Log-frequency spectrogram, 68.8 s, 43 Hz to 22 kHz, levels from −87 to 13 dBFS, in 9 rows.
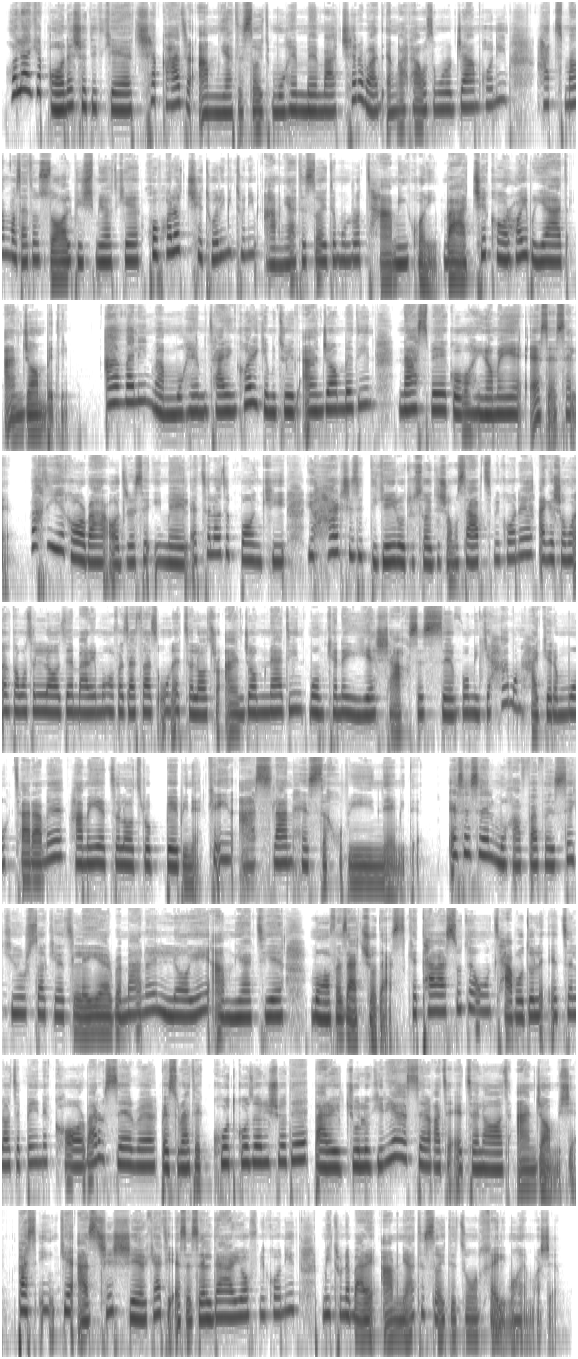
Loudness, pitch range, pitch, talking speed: -23 LUFS, 220-270 Hz, 240 Hz, 125 wpm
